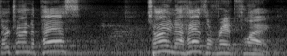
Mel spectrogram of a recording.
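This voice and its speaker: A man's raised, projected voice, high in pitch with ordinary variation, fairly slow, in an American accent, over noticeable background noise. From southern Ohio. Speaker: rally speaker. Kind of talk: rally speech. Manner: impassioned.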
